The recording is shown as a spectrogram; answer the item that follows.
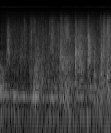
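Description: Scattered shuffles and knocks from people and a handheld camcorder on the move, with faint murmured voices.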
